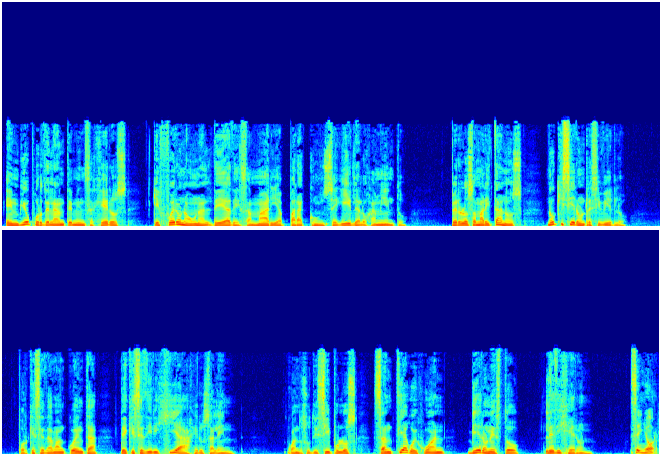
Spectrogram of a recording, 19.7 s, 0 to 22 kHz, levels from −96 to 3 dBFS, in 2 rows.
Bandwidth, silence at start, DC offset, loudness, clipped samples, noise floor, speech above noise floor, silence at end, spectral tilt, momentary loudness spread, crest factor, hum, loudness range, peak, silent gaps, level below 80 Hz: 11 kHz; 0.05 s; under 0.1%; -20 LUFS; under 0.1%; -64 dBFS; 46 dB; 0.05 s; -6.5 dB/octave; 10 LU; 16 dB; none; 3 LU; -4 dBFS; none; -46 dBFS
